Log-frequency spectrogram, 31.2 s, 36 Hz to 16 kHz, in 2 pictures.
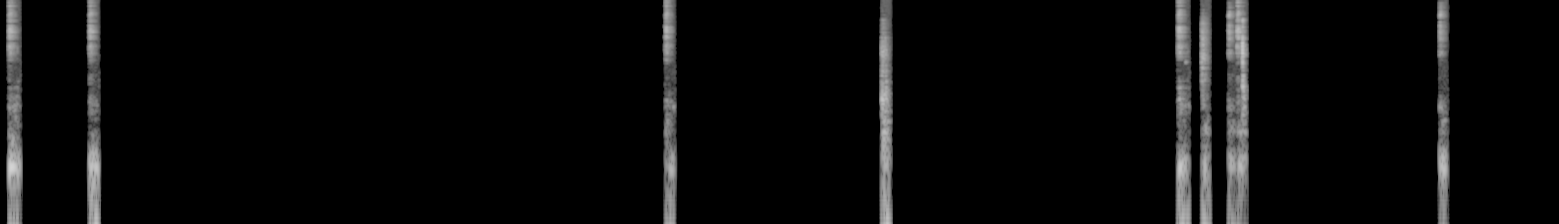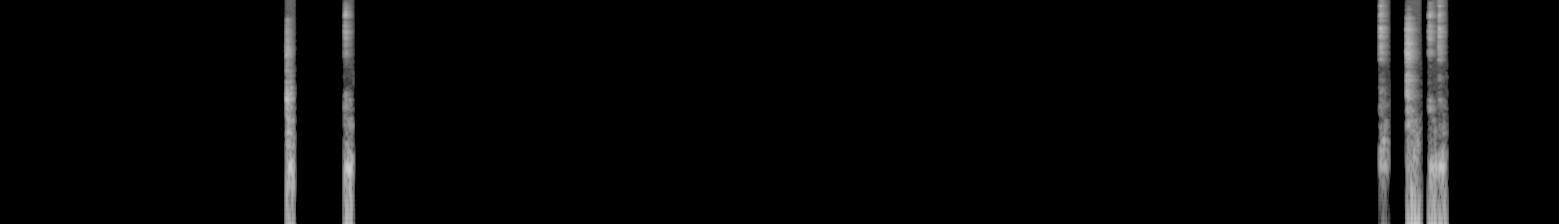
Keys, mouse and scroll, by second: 0.1 x, 0.7 click, 1.2 shift+scroll up 1, 1.4 shift+middle click, 1.7 scroll up 1, 2.7 click, 7.3 click, 8.1 middle click, 9.1 click, 11.8 x, 12.2 click, 12.7 shift+middle click, 14.3 click, 14.4 click, 16.5 x, 17.0 click, 17.5 shift+middle click, 18.9 click, 22.2 x, 22.6 click, 23.1 shift+middle click, 24.5 scroll down 1, 25.2 shift+middle click, 25.5 scroll up 1, 26.1 click, 29.5 x, 29.8 click, 30.1-30.5 scroll down 1, 30.5 Tab, 30.9 scroll down 1.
